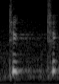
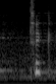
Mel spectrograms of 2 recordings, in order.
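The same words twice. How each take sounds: First: Very high, soft tick imitating drips; dripping sound. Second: Fading unvoiced tick of a drip; whispered dripping sound. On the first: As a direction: mimic a water drop, high and light. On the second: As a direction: whisper the drips away to nothing. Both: Shown as a demonstration. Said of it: "It's like".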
